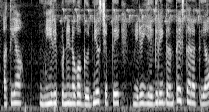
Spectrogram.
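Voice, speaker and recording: A woman's voice: on the high side, steady tone, fast talker, warm tone, close to an everyday voice. A woman reading an eager young daughter-in-law. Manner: plain read-out lines, hardly acted.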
